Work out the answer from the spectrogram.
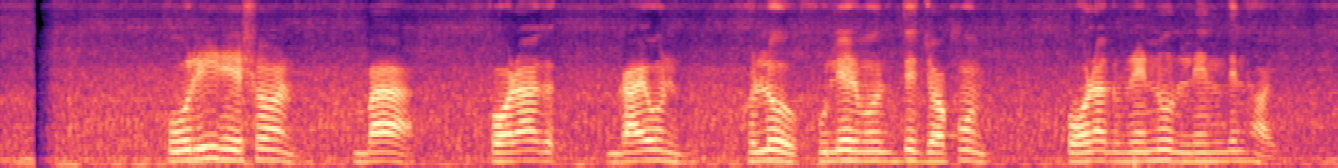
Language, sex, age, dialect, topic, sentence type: Bengali, male, <18, Northern/Varendri, agriculture, statement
